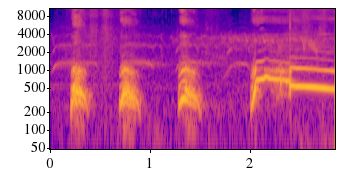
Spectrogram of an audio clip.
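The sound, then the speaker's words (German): A person mimics a dog, giving three short, evenly spaced barks, then breaking into a long, steady howl-like note that holds to the end. “Ich kann gut bellen.”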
